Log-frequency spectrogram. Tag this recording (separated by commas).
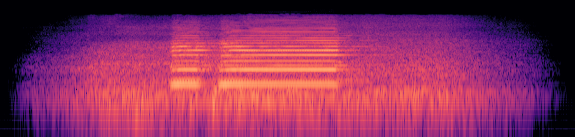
roadway noise, Vehicle horn, Car, Vehicle, Motor vehicle (road), Alarm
